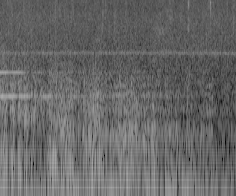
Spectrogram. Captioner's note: thunder rumbling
